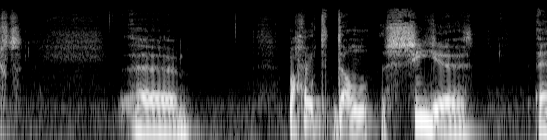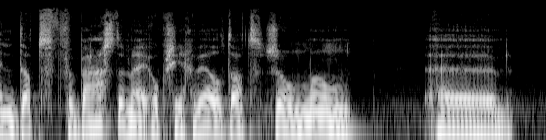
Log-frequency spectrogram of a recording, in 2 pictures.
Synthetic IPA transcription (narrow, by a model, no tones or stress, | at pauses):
t | maχutdɑnz̥ijə | ʔɛndɑtfəɹbaːzdəmɛjʔɔpsɪχʋɛlˠdɑtsownmɑn | ə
